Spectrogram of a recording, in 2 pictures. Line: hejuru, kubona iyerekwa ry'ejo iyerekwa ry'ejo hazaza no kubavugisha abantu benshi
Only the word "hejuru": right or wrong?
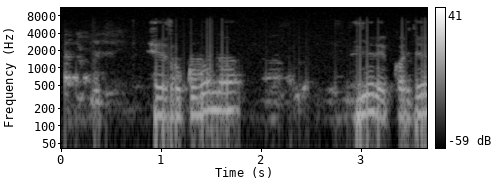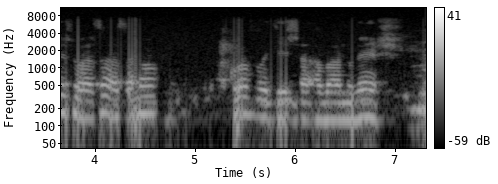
right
